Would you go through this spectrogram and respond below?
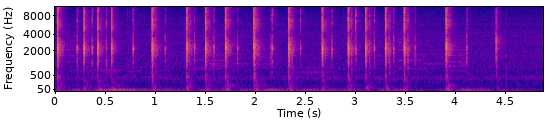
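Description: Fingers type on an Attackshark R82HE keyboard with quick, sharp, close clacks in uneven bursts and short pauses, with no voices.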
